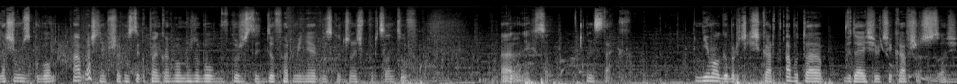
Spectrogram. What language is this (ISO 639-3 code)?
pol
